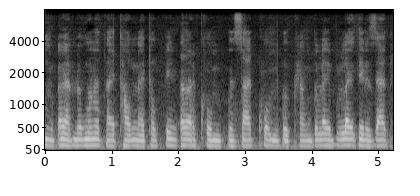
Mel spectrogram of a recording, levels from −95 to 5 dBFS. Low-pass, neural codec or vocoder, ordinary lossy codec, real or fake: 7.2 kHz; codec, 44.1 kHz, 2.6 kbps, DAC; none; fake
